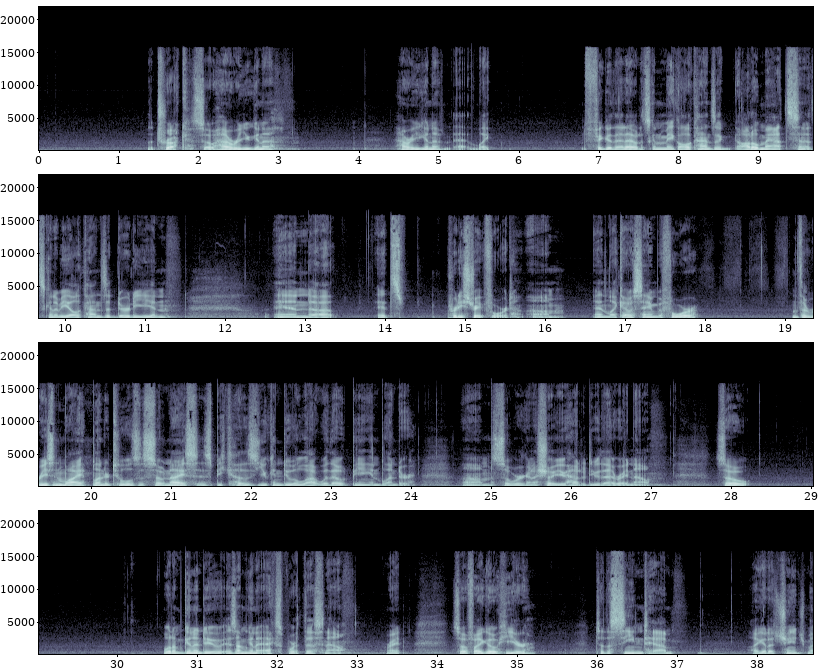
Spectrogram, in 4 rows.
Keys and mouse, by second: 11.6 middle click, 14.5-16.3 middle drag, 20.1-22.6 middle drag, 23.3-25.8 middle drag, 26.0-31.3 drag, 31.3-34.9 middle drag, 34.9-38.7 drag.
